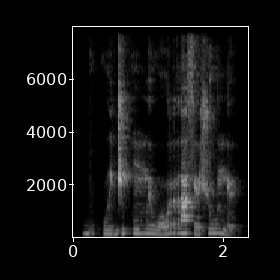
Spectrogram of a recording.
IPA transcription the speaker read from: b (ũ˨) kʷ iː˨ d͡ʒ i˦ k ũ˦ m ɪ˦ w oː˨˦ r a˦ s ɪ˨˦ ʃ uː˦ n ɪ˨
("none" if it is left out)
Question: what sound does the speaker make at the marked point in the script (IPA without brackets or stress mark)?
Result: u˨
